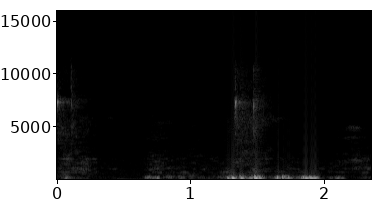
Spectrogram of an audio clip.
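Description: Computer mouse clicking: a sharp click at the start and two quick clicks about a second and a half in, with soft low thumps around them.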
